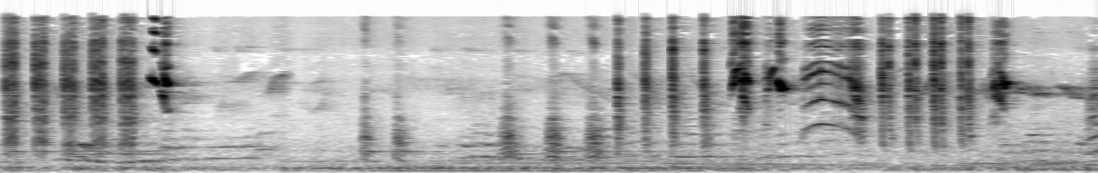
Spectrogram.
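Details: Male Javan myna singing, a song for other mynas to copy: rapid harsh clicks and rattling notes, interspersed with high whistled squeaks and a rising-falling arched whistle, busy and irregular throughout.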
